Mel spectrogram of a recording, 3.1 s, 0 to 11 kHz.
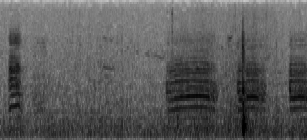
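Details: A pair of Egyptian geese in a morning "conversation" at sunrise on 19 August 2016, trading harsh honking calls in short bursts with one long drawn-out note (female honks, male hisses), amid quiet background wildlife including lapwings.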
